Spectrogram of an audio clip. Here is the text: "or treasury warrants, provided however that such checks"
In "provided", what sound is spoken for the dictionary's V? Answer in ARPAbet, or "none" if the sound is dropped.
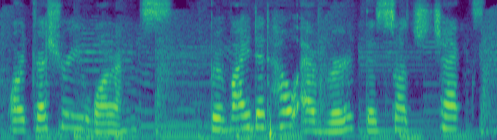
V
